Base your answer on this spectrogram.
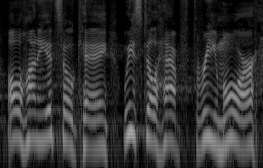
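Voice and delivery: hammed-up reassurance, slowing at the end; cheery wife. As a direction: play the wife brightly consoling her husband. Wife voiced soothing her husband.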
